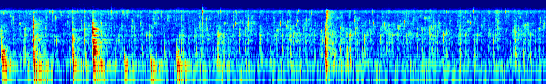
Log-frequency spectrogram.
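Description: Chilies and curry leaves frying in oil for Jaffna-style coconut sambol, a dense continuous crackling sizzle with occasional stirring clicks and scrapes, close and steady throughout, no voices.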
